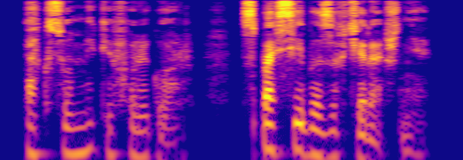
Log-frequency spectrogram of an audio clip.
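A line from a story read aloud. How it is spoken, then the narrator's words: Whisper. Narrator (Russian): прошептала она Харри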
